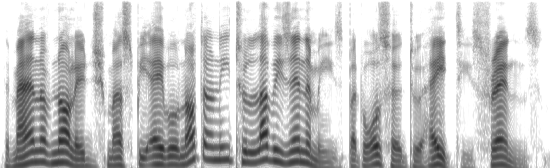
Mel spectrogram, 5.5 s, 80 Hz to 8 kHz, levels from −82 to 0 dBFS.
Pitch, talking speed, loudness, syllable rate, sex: 145 Hz, 205 wpm, -21 LUFS, 4.9 syllables/s, male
